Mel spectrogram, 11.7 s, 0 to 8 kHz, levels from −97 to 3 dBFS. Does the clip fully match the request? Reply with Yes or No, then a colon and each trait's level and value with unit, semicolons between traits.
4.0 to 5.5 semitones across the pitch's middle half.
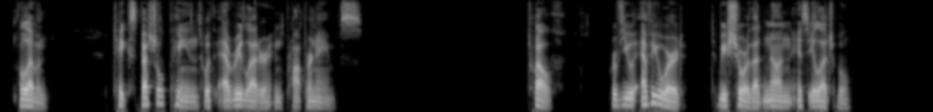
No: average, 3.6 semitones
